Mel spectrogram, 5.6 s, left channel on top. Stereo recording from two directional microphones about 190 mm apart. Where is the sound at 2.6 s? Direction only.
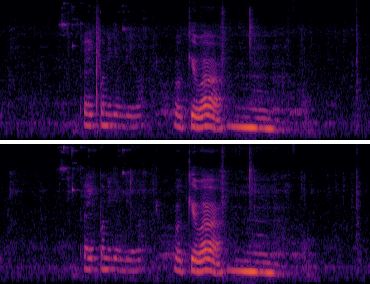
5° right (ahead or behind).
